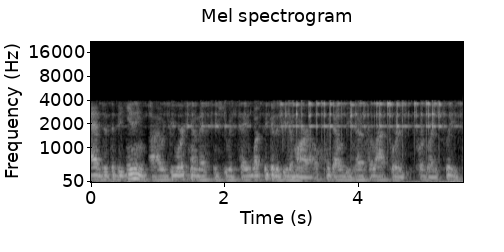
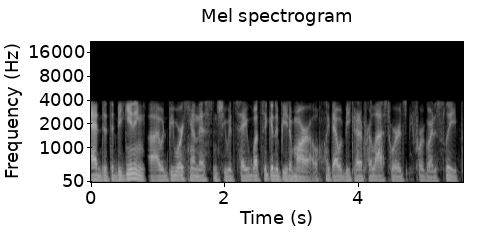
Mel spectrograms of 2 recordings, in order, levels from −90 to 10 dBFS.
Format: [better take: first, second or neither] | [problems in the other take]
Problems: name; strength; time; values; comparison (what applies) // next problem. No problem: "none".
second | background sound (Glass); 5 dB below the speech // room echo; dies away in 0.3 s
